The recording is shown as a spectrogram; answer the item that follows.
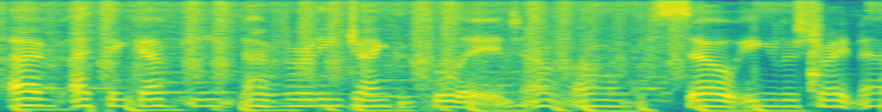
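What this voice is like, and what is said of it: Put-on posh English accent. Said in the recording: “In your finest Queenie accent”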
